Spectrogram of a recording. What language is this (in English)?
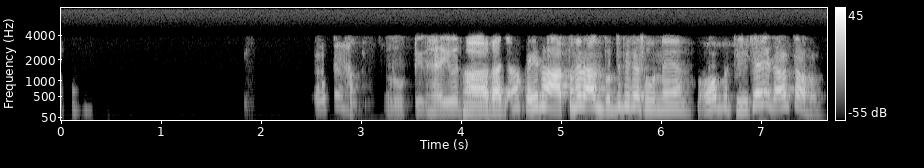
Punjabi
